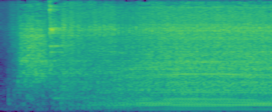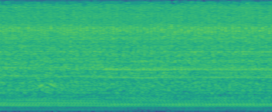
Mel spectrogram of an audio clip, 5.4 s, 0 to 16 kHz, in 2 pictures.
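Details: 1984 Honda EM600 generator, bought as a non-runner, on a cold start: a pull-start, then it climbs to a high, fast steady drone that never settles. Engine overspeed; the fine-tune adjuster knob did little, and a throttle issue is suspected.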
